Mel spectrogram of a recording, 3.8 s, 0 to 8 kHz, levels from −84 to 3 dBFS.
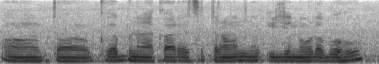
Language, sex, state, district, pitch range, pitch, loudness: Kannada, male, Karnataka, Koppal, 110-120 Hz, 115 Hz, -15 LUFS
